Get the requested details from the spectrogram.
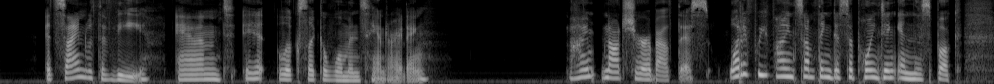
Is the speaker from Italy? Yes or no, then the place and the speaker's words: yes; Italy; now in Paris, France; I told him I'm from Italy, where we have cornetti.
